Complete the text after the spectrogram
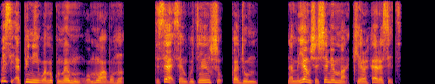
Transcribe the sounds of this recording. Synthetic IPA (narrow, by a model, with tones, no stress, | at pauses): mɪ̃˦si˨æ˨pi˦nĩ˦wɔ˨mɪ̃˦kʰũ˨mæ̃˦mũ˨wɔ̰˨mʊ̃˦a˨bʊ˨ɦʊ̃˦ | tʰɪ˨sɛ˦sæ̃˨ŋ̩ku˨tʰɪ̃˦n̩˦sʊ˨kʷʰæ˦d͡ʑũ˦m | nã˨mɪ̃˨jɛ˦m̩˨ɕɛ˨ɕɛ˦mɪ̃˦mã˨kʰɪ˨ɾhɛ˦ɾɛ˨sɪ˨tʰ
